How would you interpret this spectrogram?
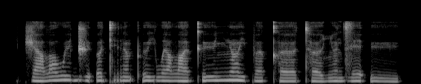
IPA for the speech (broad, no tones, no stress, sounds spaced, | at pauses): t͡ʃ æ lˠ o w y d͡ʒ y ʔ ɵ tʲ r œ̃ pʼ ʉ j w e lˠ ɛ kʼ y nʲ ɔ̃ j p œ kʰ œ tʰ œ ʎ œ̃ d͡z e ʔ y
